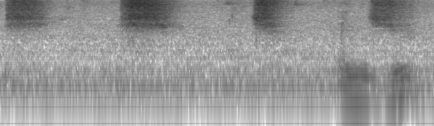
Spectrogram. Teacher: are minus anterior because they are produced slightly further back in the mouth. This feature helps distinguish alveolar sounds from post-alveolar sounds.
